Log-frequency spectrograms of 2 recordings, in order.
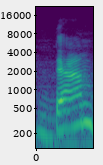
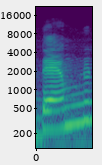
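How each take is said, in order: First: The final n sound is silent. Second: The final n sound is pronounced. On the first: The speaker calls it right. "एन का sound हम नहीं use करेंगे" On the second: The speaker calls it wrong. "डैम्न नहीं होता"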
